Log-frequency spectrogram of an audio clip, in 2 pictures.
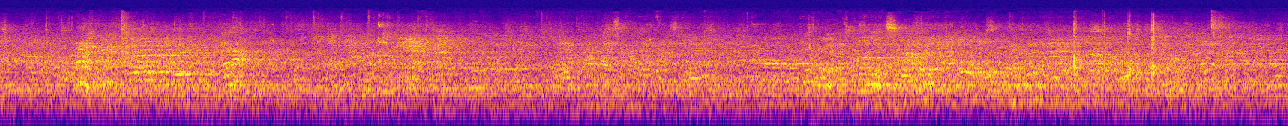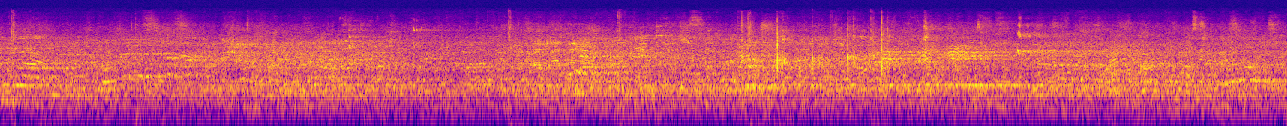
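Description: A crowd murmurs steadily in a large echoing hall.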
